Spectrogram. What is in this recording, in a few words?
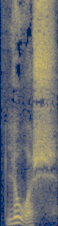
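"loge", Swedish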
